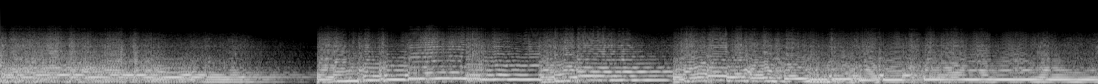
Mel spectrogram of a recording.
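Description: Electric guitar played through Guitar Rig 5's 'Cheesy 80s Metal Lead' preset, which stacks Skreamer overdrive, chorus/flanger, Jump amp and reverb, giving a distorted, effected lead tone. A chord is struck and left to ring, fading out. About three seconds in a new phrase starts with sliding, bending notes, and about seven seconds in another chord is struck and held.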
